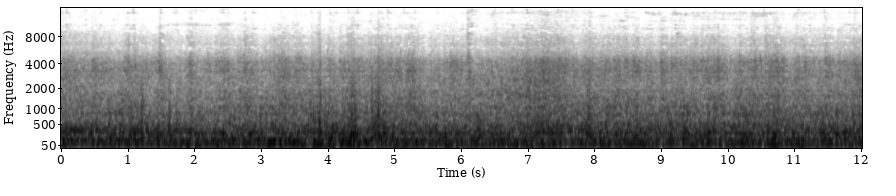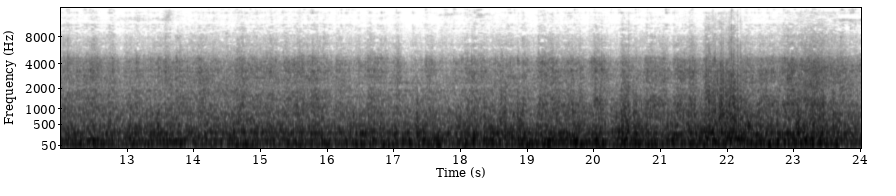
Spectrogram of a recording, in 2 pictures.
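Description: Running noise of a moving intercity passenger train, heard from beside the coach: a steady rumble and rattle of wheels on the rails with occasional clicks. It grows a little louder near the end.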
